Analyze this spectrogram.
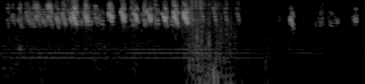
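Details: At a seed feeder in Anchorage, Alaska, on a February day, redpolls give rapid, high, zapping chirps for two seconds, then a brief low thump and a pause before a few scattered notes resume.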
